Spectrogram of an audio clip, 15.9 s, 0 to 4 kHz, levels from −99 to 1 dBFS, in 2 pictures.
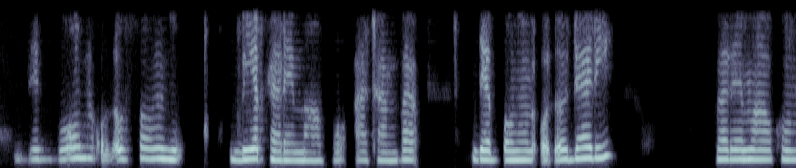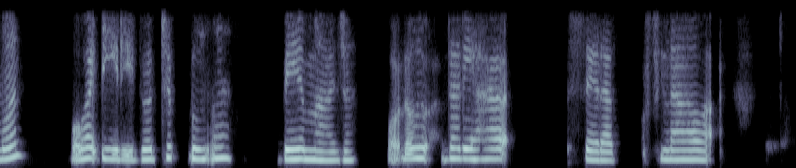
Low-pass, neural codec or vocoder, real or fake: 3.6 kHz; codec, 16 kHz, 1.1 kbps, Voila-Tokenizer; fake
